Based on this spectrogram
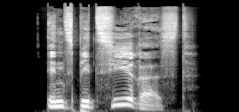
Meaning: second-person singular subjunctive I of inspizieren
- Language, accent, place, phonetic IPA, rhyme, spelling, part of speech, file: German, Germany, Berlin, [ɪnspiˈt͡siːʁəst], -iːʁəst, inspizierest, verb, De-inspizierest.ogg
